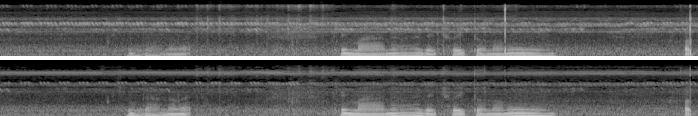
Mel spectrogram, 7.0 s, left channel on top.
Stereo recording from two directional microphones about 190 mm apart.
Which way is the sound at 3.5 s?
20° right (ahead or behind).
